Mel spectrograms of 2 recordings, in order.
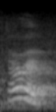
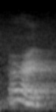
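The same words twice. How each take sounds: No difference in how they are said.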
